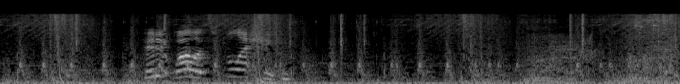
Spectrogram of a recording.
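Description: Sharp electronic hits and zaps from a video game sound repeatedly.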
